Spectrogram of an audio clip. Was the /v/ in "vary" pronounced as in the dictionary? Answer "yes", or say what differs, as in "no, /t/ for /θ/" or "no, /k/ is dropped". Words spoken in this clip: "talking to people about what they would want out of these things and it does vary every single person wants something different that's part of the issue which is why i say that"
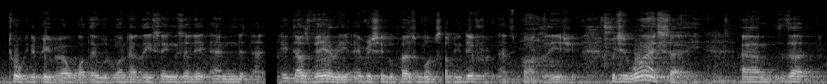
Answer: yes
